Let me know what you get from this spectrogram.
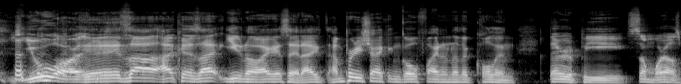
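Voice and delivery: excited praise. Real, not acted. Guest gushing praise of host.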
